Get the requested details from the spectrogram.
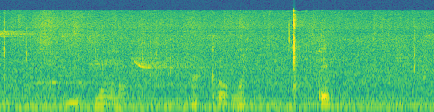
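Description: A baby monkey squeaks softly close by.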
